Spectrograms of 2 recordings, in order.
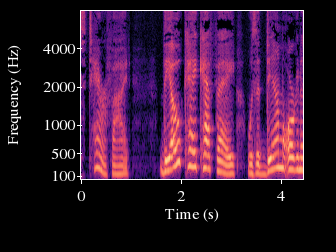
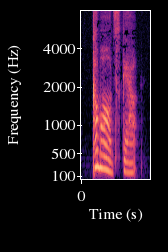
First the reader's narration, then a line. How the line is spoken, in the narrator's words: he whispered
